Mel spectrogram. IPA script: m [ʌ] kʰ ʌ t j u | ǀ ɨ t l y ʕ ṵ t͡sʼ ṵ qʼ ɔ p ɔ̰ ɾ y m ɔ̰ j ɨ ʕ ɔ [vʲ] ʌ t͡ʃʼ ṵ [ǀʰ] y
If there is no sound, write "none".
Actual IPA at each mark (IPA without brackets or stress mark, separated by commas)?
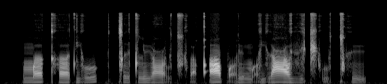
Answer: ʌ, vʲ, ǀʰ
